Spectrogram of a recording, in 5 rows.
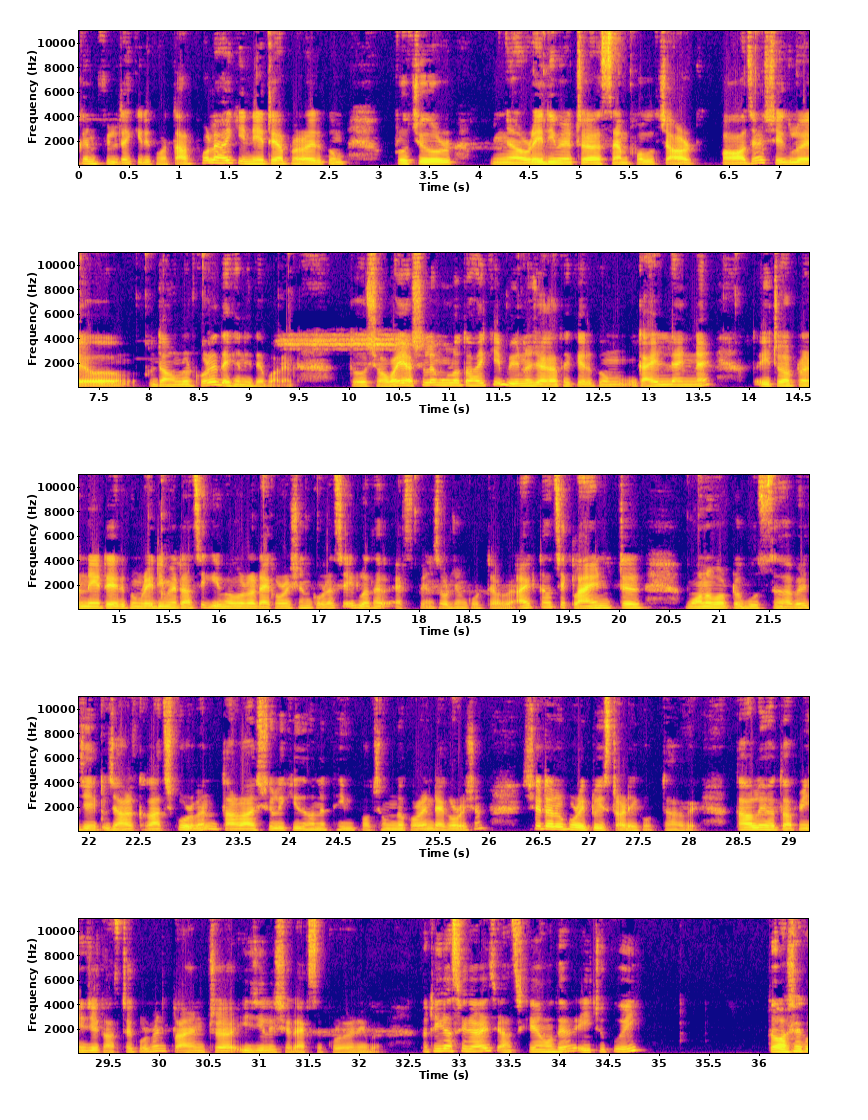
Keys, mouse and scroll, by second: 1.8 click, 3.3 scroll down 1, 4.5 click, 10.1 scroll down 1, 11.5 click, 13.7 click, 15.3 click, 20.7 click.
